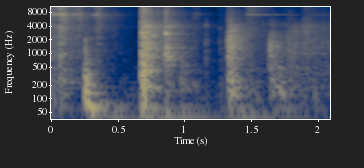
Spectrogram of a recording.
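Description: Metal board game coins are shaken or dropped together, producing four bright, jangling clinks with sustained high metallic ringing. Each burst fades quickly into a faint shimmer before the next.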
